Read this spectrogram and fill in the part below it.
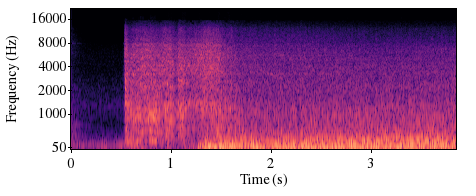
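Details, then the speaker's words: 2000 Chevrolet K2500 flatbed, 350 engine, started at idle after the exhaust leak was sealed with exhaust sealant the day before: steady deep idle rumble, no ticking or puffing at the former leak spot; exhaust sounds sealed, sealant durability uncertain. "I don't feel anything, guys and gals. I don't hear anything. Right in here is where it was, oops, hang on. Right in here is where it was all leaking. Nothing right now"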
